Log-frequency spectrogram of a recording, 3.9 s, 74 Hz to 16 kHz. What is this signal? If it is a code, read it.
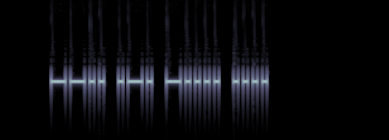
Morse code, heard as a keyed tone, about 25 wpm, 700 Hz. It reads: ZR6H
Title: DXCC-100 Call Signs - 4 Characters - 25wpm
